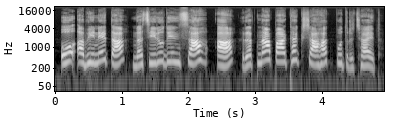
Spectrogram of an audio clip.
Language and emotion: Maithili, neutral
